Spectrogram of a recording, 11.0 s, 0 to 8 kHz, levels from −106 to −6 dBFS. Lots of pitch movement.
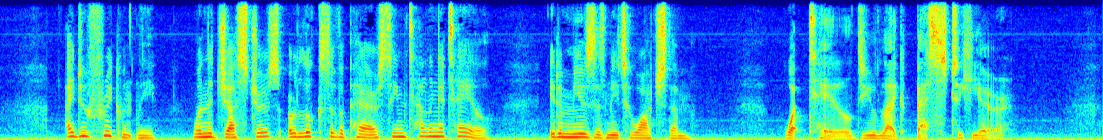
Yes: wide, 7.1 semitones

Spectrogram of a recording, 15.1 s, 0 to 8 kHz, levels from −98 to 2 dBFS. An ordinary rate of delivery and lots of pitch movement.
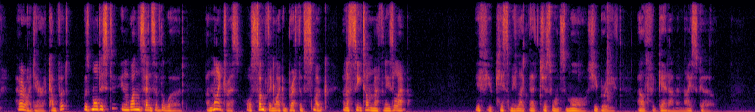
Yes: average, 175 wpm; wide, 6.3 semitones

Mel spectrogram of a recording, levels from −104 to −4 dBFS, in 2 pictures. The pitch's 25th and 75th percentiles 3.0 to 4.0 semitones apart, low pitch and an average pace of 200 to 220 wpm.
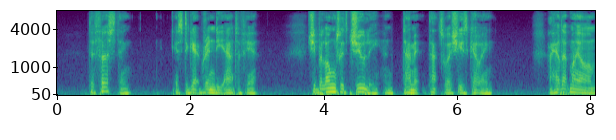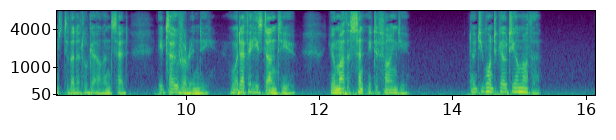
No: average, 4.8 semitones; very low, 95 Hz; fast, 205 wpm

